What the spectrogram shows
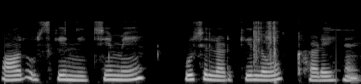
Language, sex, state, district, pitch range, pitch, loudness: Hindi, female, Chhattisgarh, Balrampur, 195-225 Hz, 210 Hz, -24 LUFS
